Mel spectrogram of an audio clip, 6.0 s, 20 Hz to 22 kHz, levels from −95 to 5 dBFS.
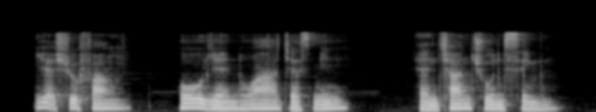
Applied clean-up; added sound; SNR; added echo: neural mask model DeepFilterNet 3.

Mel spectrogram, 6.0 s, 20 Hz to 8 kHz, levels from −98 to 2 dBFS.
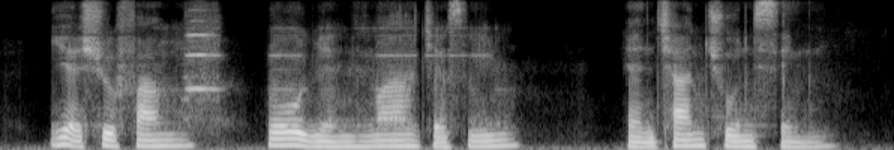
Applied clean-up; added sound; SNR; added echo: neural diffusion model UNIVERSE++.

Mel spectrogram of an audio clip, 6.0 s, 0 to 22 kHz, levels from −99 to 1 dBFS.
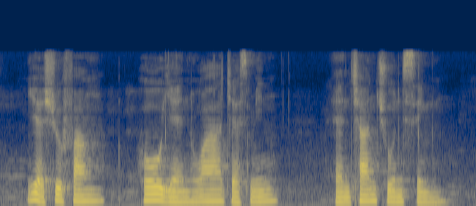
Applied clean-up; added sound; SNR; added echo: none; none; none; none.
